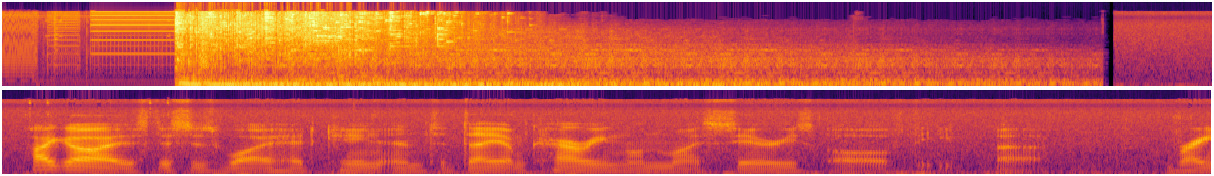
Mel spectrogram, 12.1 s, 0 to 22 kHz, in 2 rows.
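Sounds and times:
explosion-like boom: 0.9s - 5.6s.

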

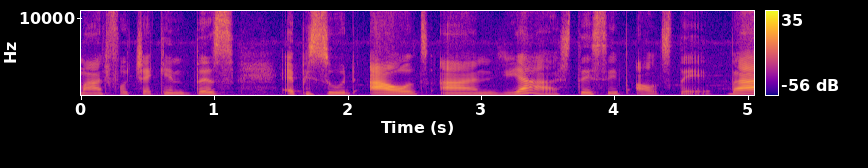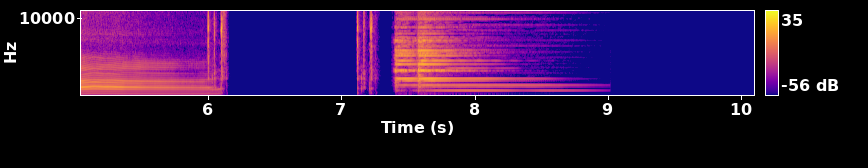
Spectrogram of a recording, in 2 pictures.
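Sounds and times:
bell ding: 7.4s - 9.0s.

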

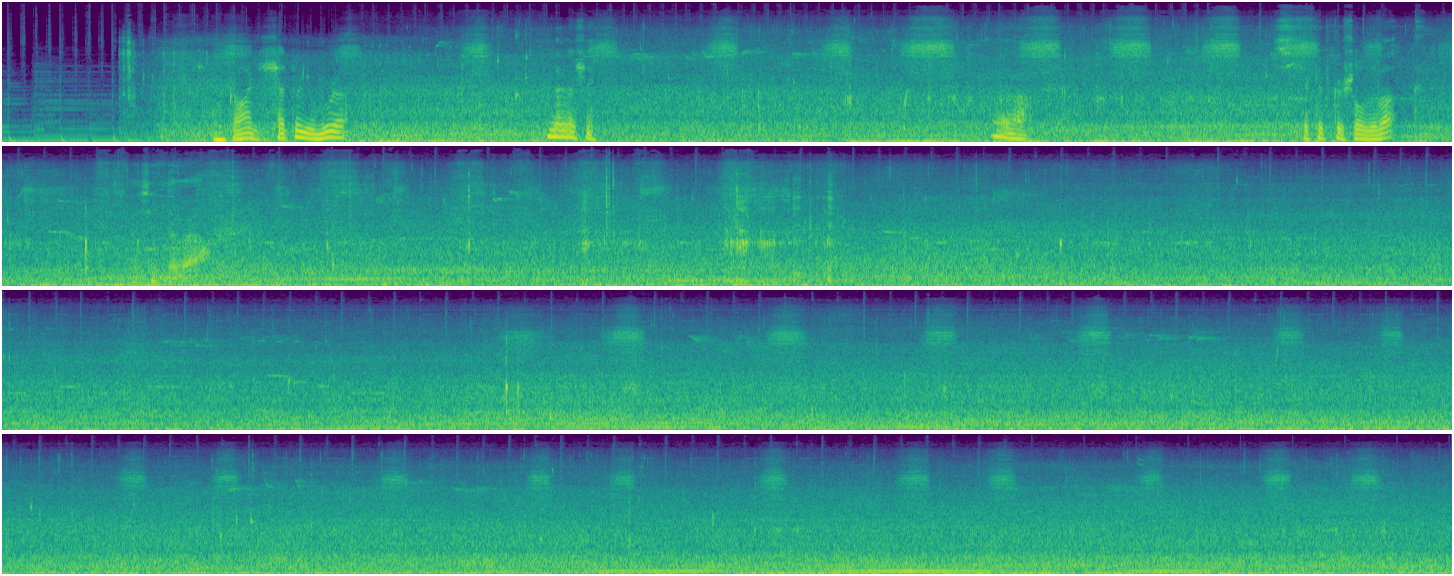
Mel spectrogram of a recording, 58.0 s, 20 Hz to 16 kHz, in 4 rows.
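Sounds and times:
river current rushing: 1.2s - 58.0s
wind buffeting microphone: 1.4s - 58.0s
faint high ticks: 3.0s - 58.0s.

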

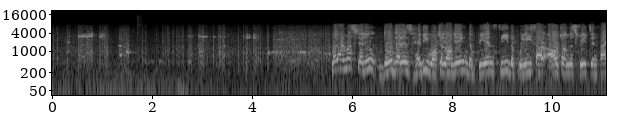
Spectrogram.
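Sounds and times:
street traffic: 0.0s - 2.8s.

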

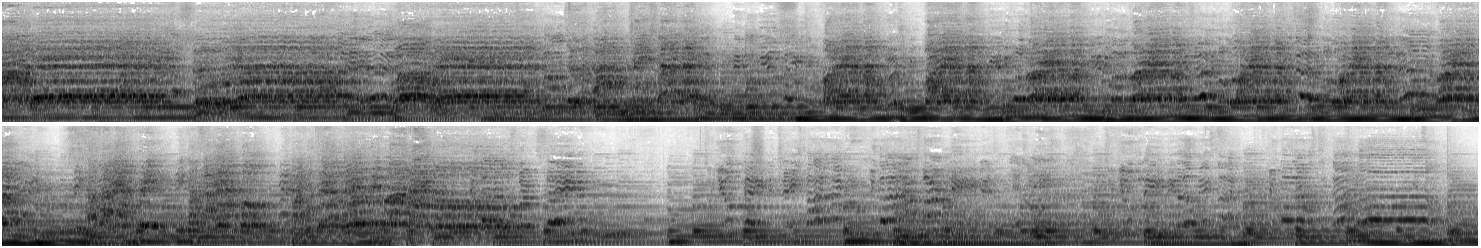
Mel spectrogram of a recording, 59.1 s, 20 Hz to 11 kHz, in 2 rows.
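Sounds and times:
gospel choir singing: 0.0s - 59.0s.

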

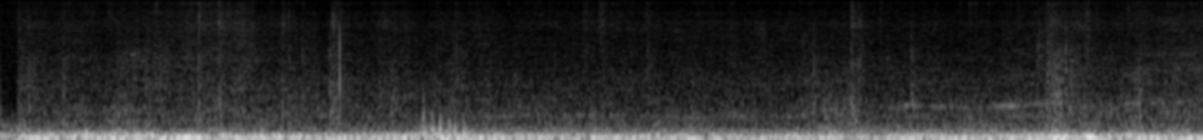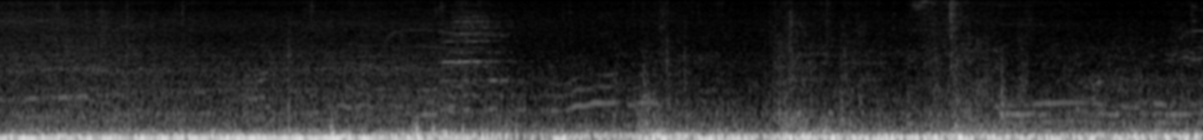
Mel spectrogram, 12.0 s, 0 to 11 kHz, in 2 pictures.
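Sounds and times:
car driving heard from inside: 0.0s - 12.0s.

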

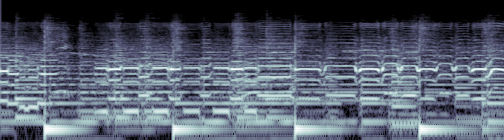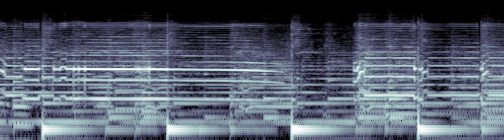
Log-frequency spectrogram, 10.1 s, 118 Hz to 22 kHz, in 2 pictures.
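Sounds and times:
plucked lute note: 0.0s - 10.0s.

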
